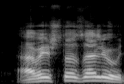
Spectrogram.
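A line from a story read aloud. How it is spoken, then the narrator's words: Shouted hail, soldier. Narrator (Russian): окрикнул солдат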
